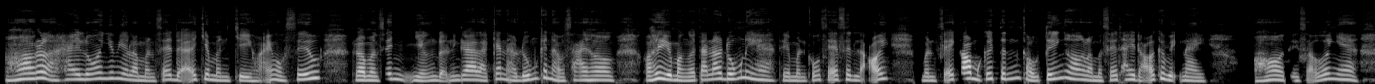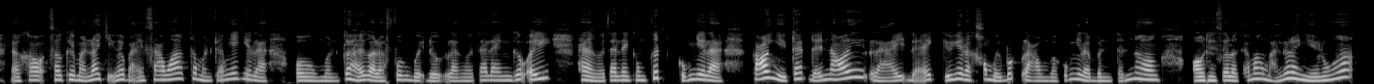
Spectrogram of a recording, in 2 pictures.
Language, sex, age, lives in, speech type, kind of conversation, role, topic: Vietnamese, female, 18-19, Vietnam, conversation, advice, user, Làm sao để giữ bình tĩnh khi bị chỉ trích?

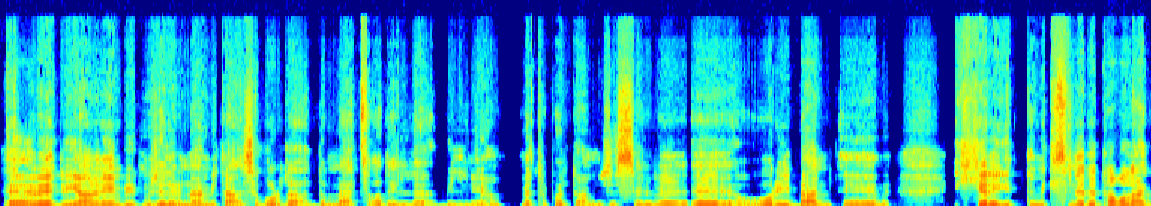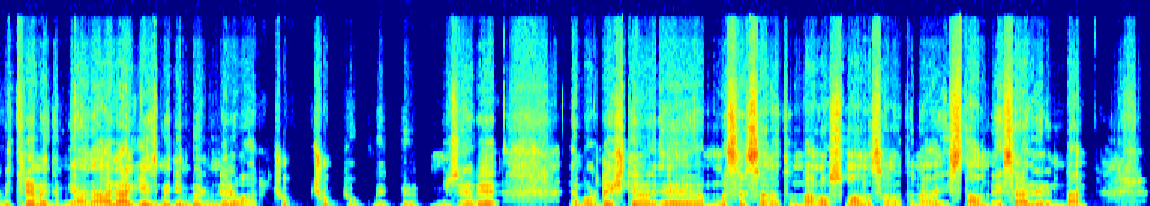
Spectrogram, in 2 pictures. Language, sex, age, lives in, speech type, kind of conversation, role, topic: Turkish, male, 45-49, United States, conversation, unstructured, none, Sanat sana ne hissettiriyor?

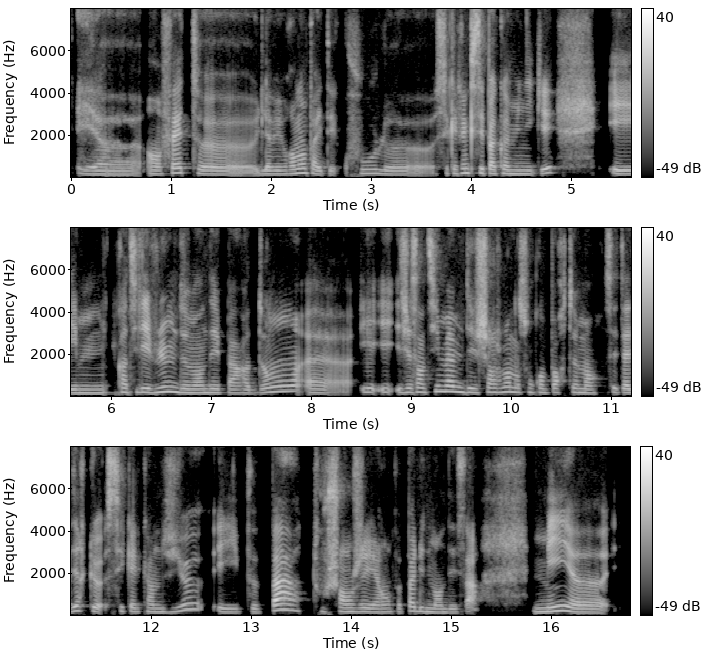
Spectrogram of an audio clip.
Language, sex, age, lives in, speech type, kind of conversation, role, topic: French, female, 35-39, Germany, conversation, podcast, guest, Qu’est-ce qui rend un pardon vraiment sincère ?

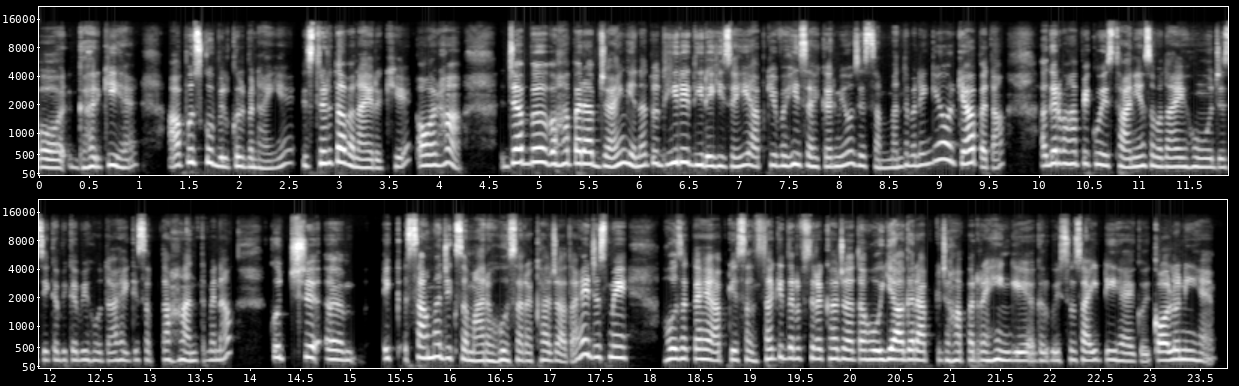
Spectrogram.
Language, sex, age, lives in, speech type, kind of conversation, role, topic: Hindi, female, 35-39, India, conversation, advice, advisor, मानसिक तनाव और भावनात्मक समर्थन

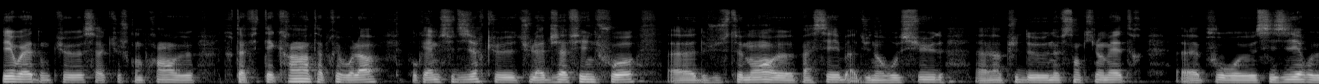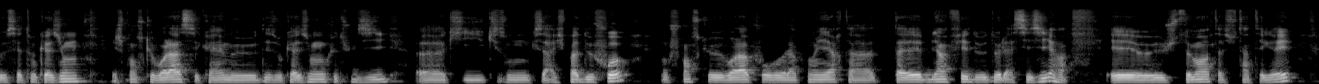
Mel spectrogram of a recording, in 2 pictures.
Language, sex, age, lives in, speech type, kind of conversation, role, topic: French, male, 18-19, France, conversation, advice, advisor, Comment trouver des opportunités lorsque tout change autour de moi et que l’avenir est incertain ?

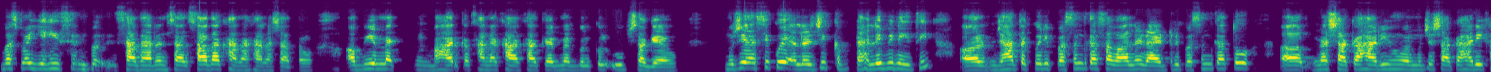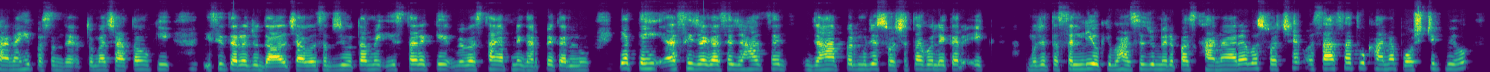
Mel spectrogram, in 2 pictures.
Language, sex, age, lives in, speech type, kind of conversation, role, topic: Hindi, male, 25-29, India, conversation, advice, user, मैं सीमित समय में जल्दी और पौष्टिक भोजन कैसे तैयार कर सकता/सकती हूँ?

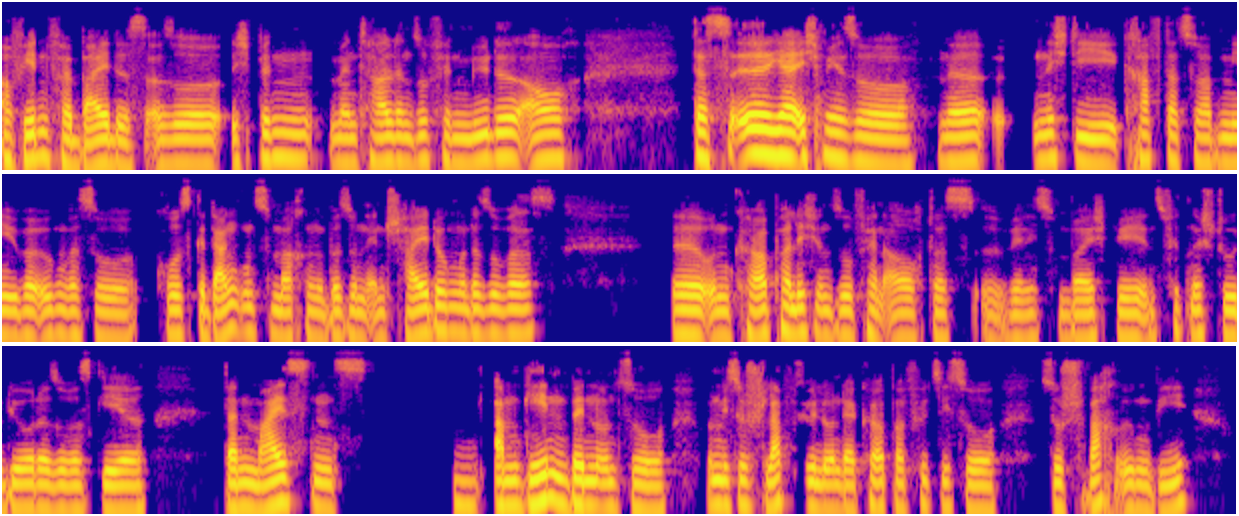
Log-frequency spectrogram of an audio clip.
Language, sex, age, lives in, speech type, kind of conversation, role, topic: German, male, 18-19, Germany, conversation, advice, user, Warum bin ich morgens trotz ausreichender Schlafdauer müde und energielos?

